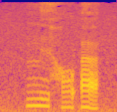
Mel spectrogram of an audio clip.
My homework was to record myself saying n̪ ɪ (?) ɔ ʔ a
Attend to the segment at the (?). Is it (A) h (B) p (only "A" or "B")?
A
